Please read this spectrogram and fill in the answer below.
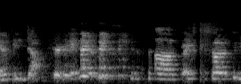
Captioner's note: everyone laughing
